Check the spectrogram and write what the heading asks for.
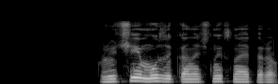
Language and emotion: Russian, neutral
